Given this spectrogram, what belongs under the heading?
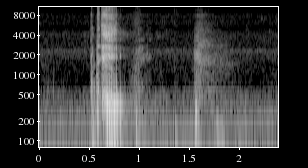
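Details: Adult with hiccups mixed with burps after drinking morning coffee too fast on an empty stomach; one abrupt throaty burp-like hiccup, then a softer second hiccup.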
